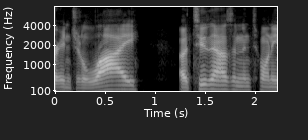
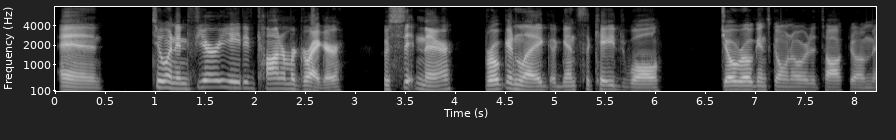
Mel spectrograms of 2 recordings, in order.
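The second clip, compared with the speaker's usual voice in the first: ordinary talk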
